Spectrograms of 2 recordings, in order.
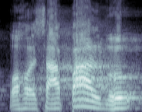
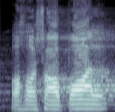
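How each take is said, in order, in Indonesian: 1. Konsonan dan vokalnya terdengar ringan dan terbuka. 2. Konsonan dan vokalnya terdengar berat dan bulat. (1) "Sin bukan sod" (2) "Sin bukan sod"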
